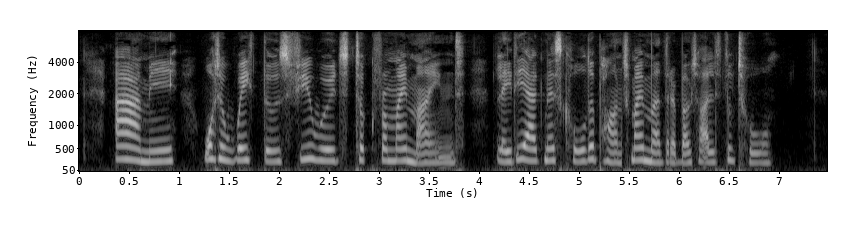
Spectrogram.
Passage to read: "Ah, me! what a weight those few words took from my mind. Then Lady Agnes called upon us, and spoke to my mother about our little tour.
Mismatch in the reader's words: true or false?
true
